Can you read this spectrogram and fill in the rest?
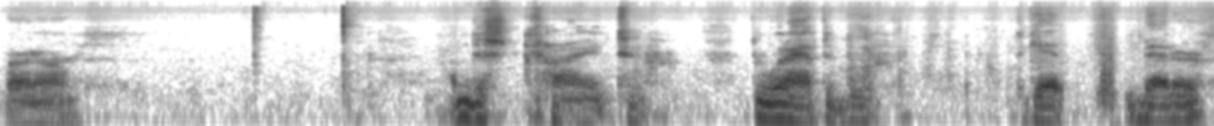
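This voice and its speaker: A man vlogging slowly and rambling, congested with a scratchy throat, repeating "you know". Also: deep voice. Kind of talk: rambling personal vlog.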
